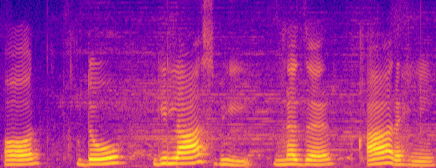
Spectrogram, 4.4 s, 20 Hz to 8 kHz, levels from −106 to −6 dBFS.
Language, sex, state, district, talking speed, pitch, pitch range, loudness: Hindi, female, Himachal Pradesh, Shimla, 95 wpm, 220 Hz, 210-250 Hz, -14 LUFS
